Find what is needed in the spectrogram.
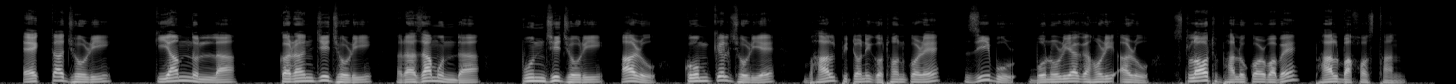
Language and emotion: Assamese, neutral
